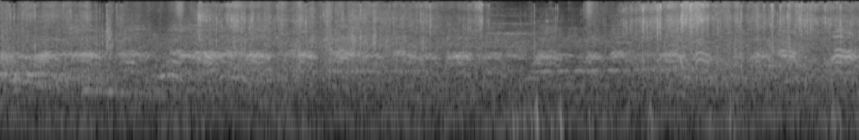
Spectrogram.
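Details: Noisy crow chorus: a long run of rapid, harsh caws, about three per second, from more than one bird, with low rumbling noise and a few thumps beneath.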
